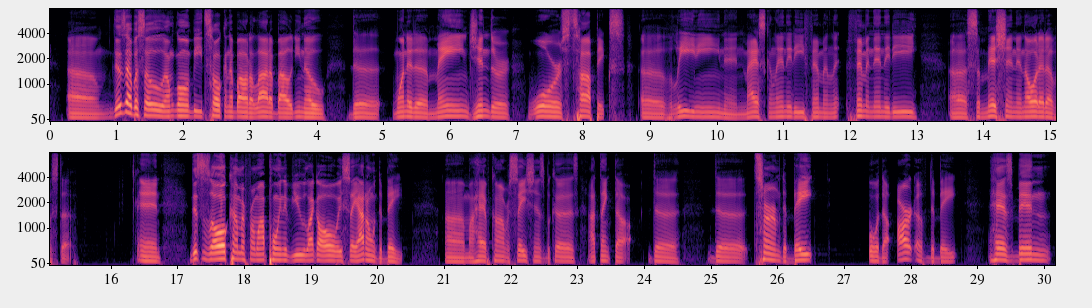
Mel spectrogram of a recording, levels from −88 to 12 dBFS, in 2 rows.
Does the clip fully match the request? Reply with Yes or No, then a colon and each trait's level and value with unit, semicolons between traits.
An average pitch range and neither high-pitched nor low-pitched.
No: average, 3.9 semitones; low, 125 Hz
